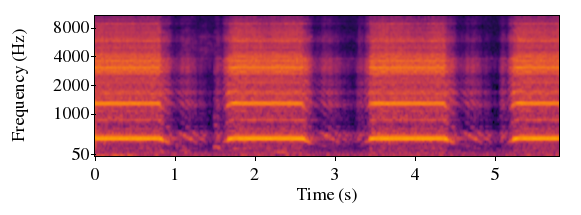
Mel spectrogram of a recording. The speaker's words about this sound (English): Okay, we found the alarm. The warning alarm for rap music. When we play rap music on the show, mm-hmm. you're going to hear this alarm, and then you know you can tune out.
